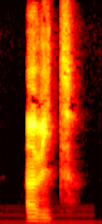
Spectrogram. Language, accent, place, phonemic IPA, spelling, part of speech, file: French, France, Lyon, /ɛ̃.vit/, invites, verb, LL-Q150 (fra)-invites.wav
- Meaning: second-person singular present indicative/subjunctive of inviter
